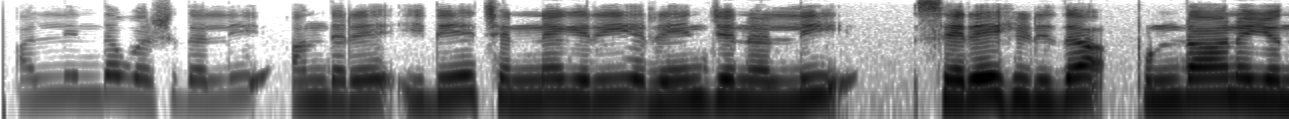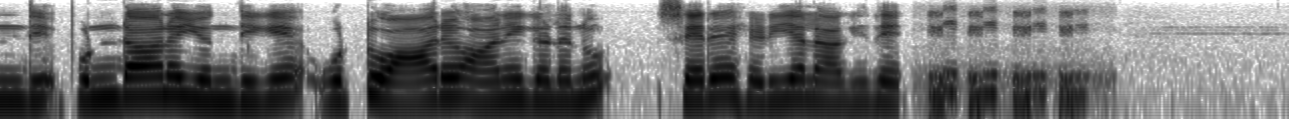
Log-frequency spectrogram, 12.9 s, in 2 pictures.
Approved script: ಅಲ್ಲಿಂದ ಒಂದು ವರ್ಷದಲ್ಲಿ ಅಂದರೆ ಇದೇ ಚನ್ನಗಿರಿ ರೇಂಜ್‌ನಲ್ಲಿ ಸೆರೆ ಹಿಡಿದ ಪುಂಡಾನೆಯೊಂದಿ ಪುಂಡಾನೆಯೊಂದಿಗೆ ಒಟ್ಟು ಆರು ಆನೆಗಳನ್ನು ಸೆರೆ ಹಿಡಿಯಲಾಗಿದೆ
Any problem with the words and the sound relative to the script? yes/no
yes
